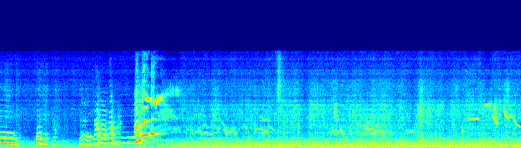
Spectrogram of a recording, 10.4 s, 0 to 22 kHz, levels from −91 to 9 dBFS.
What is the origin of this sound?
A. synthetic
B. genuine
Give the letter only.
A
